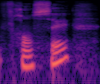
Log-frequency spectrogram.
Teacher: here you get this final S that you don't pronounce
